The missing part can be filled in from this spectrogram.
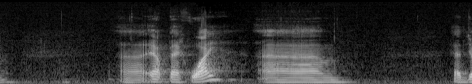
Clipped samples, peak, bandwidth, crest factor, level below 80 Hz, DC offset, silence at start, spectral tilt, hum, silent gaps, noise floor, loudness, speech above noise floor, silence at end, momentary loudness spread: under 0.1%; 0 dBFS; over 20 kHz; 22 dB; -54 dBFS; 0.2%; 0 s; -5.5 dB/octave; none; none; -46 dBFS; -21 LUFS; 26 dB; 0 s; 26 LU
